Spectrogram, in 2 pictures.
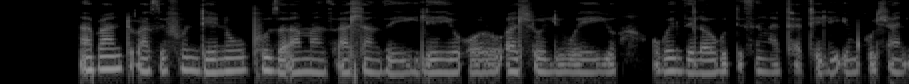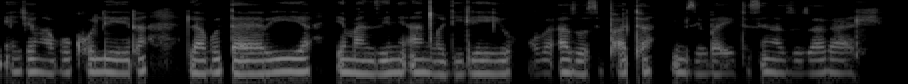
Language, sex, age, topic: North Ndebele, female, 25-35, health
